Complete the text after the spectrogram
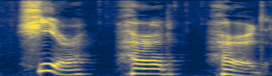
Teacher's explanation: il faut bien entendre le H et bien faire la diphtongue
